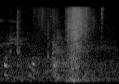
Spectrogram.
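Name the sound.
pet chicken clucking on a chicken farm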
